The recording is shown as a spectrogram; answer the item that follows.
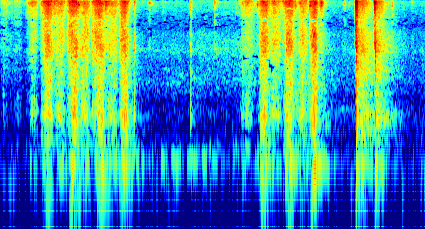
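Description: Whole amla (Indian gooseberry) rubbed back and forth on a small metal hand grater over a steel plate: rasping grating strokes in three bursts, the last short and sharp.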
